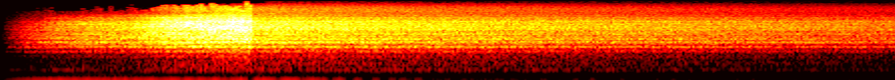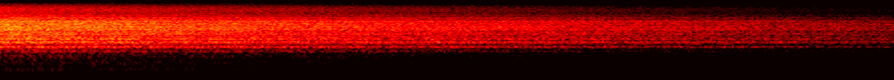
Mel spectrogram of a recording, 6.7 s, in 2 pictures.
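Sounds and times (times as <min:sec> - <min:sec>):
reverse cymbal crash: 0:00.0 - 0:04.8.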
